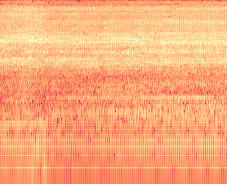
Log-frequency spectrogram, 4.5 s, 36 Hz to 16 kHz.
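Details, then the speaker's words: Chinese 50cc scooter revived after sitting, on a motorcycle lift, still warming up: steady, fast, even buzzing well above normal tickover; high idle, possibly fast warm-up, before idle screw is backed out. "time sounds pretty healthy still idling a bit High I'm waiting to see if that's warm up or"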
